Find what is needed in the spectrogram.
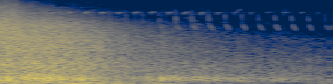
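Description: Outro title sound effect: a loud boom-like hit that dies away slowly over about two seconds, with a fast, high ticking coming in over its second half.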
